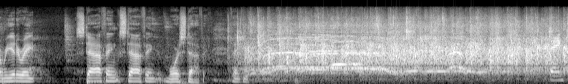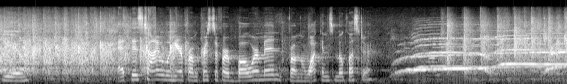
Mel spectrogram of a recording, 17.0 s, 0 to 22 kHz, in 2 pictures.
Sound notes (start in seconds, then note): 12.0 applause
